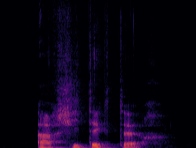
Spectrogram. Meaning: 1. architect 2. an architect who is also a constructor
- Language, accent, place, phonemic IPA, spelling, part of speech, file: French, France, Lyon, /aʁ.ʃi.tɛk.tœʁ/, architecteur, noun, LL-Q150 (fra)-architecteur.wav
